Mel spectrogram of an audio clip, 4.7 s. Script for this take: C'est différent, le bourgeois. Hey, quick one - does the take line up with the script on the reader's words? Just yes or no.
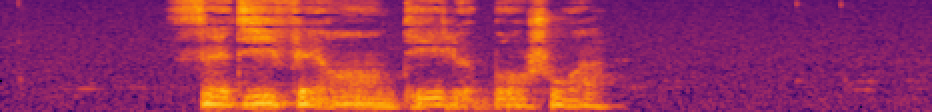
no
